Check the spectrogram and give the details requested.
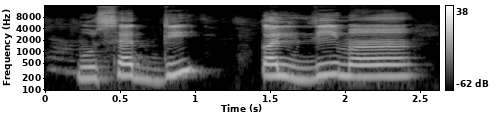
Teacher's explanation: ایک الف کے برابر اس کو کھینچنا ہے، آگے دو زبر، تنوین کے بعد لام ہے، لام پر ہم نے غنہ نہیں کرنا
